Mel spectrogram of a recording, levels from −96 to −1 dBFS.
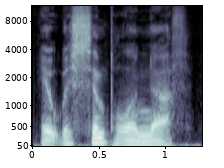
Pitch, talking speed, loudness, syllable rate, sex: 100 Hz, 190 wpm, -15 LUFS, 5.3 syllables/s, male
